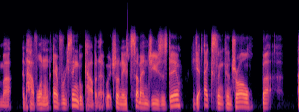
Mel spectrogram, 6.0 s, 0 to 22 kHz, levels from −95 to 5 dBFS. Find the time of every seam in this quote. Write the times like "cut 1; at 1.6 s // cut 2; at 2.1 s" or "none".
cut 1; at 2.6 s // cut 2; at 3.8 s // cut 3; at 5.1 s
